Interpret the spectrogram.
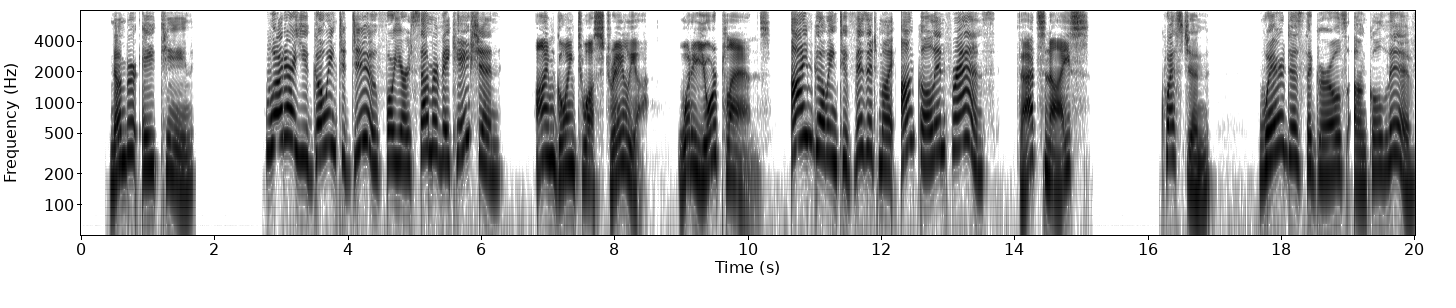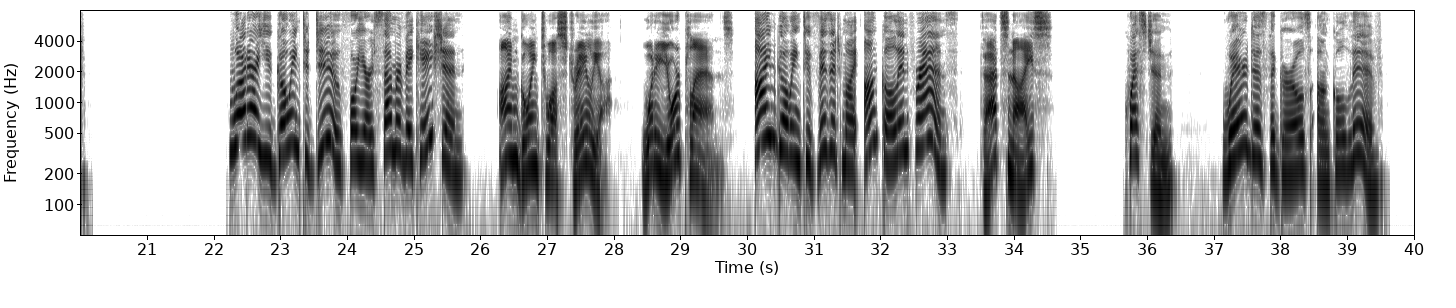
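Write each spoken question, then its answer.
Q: Where does the girl's uncle live?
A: In France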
